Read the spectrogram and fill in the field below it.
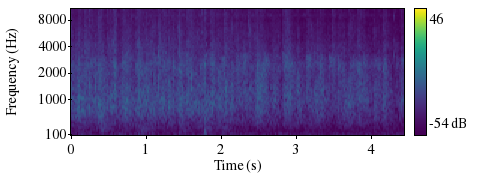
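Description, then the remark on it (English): An audience claps hands together unto the Lord in a dense, steady wash of overlapping claps that holds at an even, fairly loud level throughout, with no voices standing out. “Somebody, can you clap your hands unto the Lord?”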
